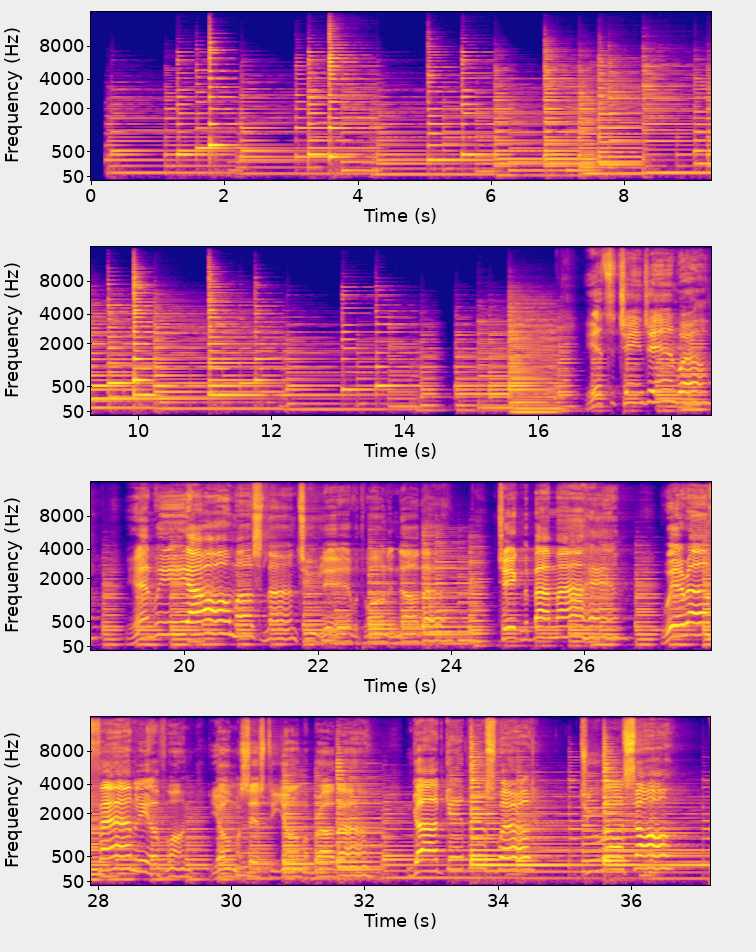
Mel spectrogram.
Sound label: VOCALS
